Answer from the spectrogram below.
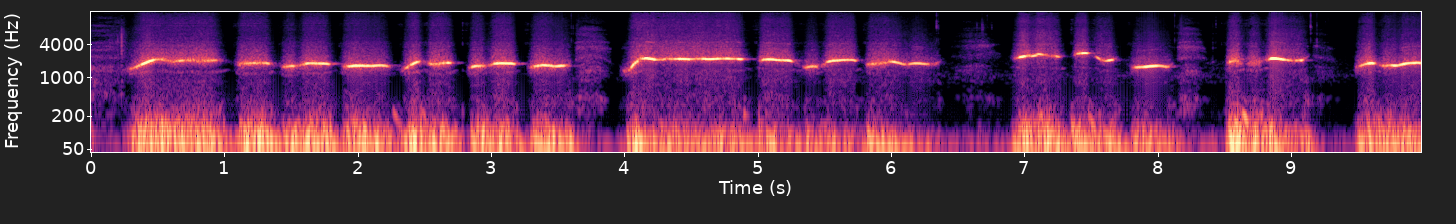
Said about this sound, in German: Pfeif ihn.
